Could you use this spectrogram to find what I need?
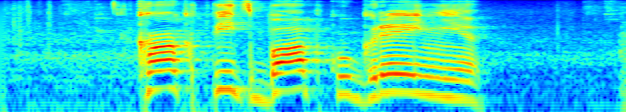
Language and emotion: Russian, angry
